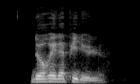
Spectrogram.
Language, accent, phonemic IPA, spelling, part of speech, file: French, France, /dɔ.ʁe la pi.lyl/, dorer la pilule, verb, LL-Q150 (fra)-dorer la pilule.wav
- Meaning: to gild the pill, to sweeten the pill, to sugarcoat it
